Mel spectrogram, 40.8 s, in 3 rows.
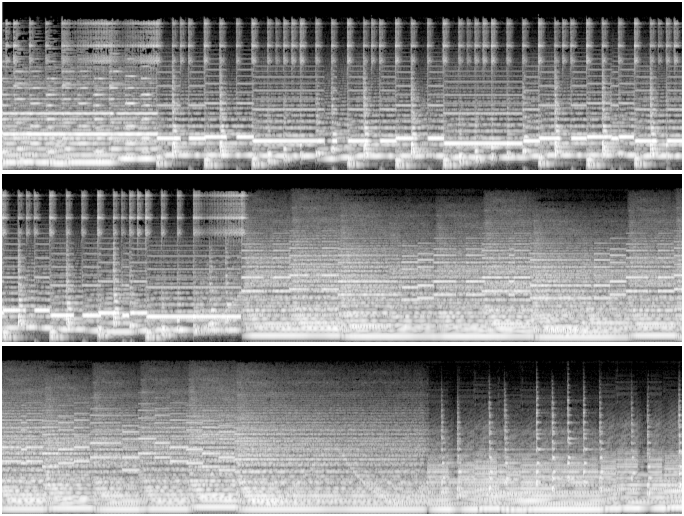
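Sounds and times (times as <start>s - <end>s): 
Roland SD-50 sound module music in GS mode: 0.0s - 40.8s.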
